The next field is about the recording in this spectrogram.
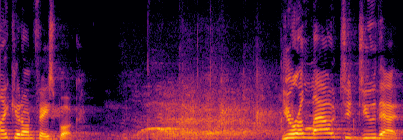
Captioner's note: audience applauding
